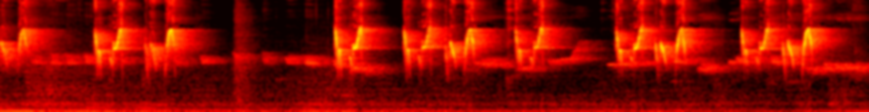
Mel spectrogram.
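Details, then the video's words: Bar-winged prinia calling out to a rival, meant to stir other prinias into song: quick clusters of bright, high, falling chirps in threes and fours, repeated roughly every second, with a faint low hum beneath. "cikris/ciblek kristal gacor memanggil lawan"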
